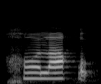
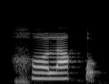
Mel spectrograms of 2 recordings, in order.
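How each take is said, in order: The two takes are said the same way.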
